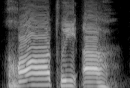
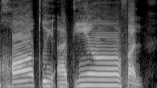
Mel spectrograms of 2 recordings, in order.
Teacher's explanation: This ta marbuta becomes ha with sukun sign on it. This double kasra we skip, and this ta we convert into ha.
